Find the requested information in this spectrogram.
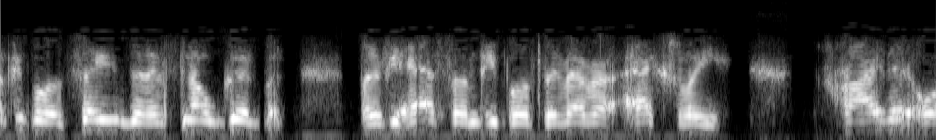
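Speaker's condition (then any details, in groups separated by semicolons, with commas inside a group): Cerebral palsy; present since birth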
